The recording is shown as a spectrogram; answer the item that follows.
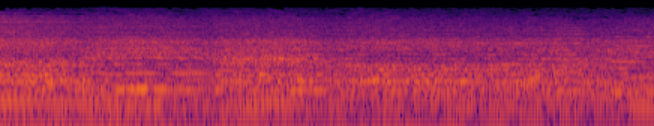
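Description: A hymn sung by many voices with instrumental accompaniment, sustained notes moving steadily through a verse.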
